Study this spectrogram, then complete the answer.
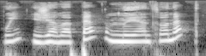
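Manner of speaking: hammed-up French girl voice; French accent. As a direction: put on a cartoon French accent as Marie Antoinette. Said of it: "do the Amélie voice but with a French accent".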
